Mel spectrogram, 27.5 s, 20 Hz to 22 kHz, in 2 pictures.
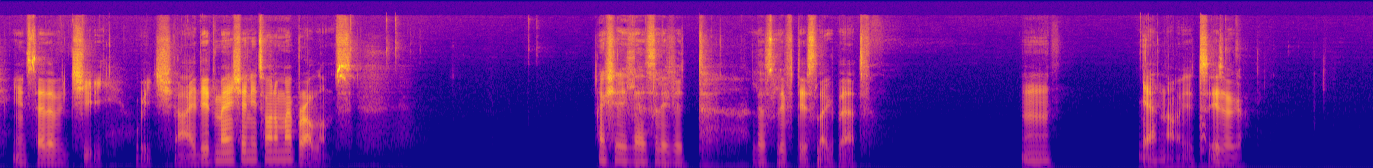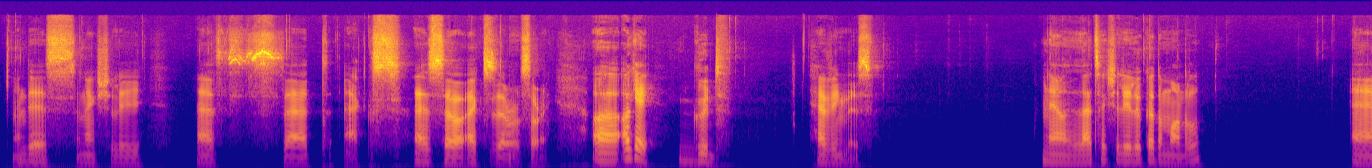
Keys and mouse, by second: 1.4 g, 3.9 g, 6.2 shift+middle click, 12.0 click, 12.6 g, 14.2 click, 15.3 s, 20.8 middle click, 22.4 Tab, 23.0 shift+middle drag, 23.3 middle click, 25.6 ctrl+s, 25.8-26.5 middle drag, 27.0 s.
